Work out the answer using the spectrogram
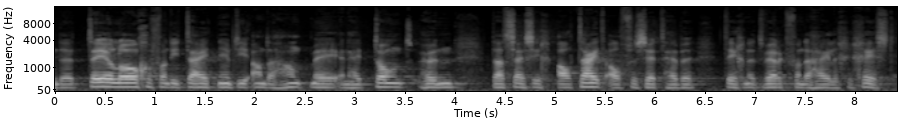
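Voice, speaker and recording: A man preaching a sermon to a congregation, earnest and measured, reading from scripture and telling stories. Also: medium pitch, long reverb tail. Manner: earnest, measured preaching with Bible readings, warming to animated storytelling. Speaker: pastor.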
